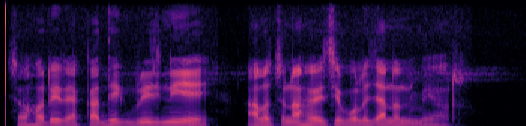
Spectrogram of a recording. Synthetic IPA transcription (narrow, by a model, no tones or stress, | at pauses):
ʃɔɦoɾeɾɛ̰kad̪ʱikbɾid͡ʑnije | a̰lot͡ɕonaɦojet͡ɕʰeboled͡ʑananmeoɾ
